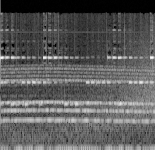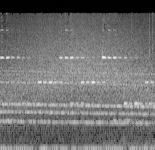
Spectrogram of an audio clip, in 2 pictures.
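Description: Acid/hard trance track in a breakdown: a held, bright synth chord of several high tones that sag slightly in pitch, with a noise sweep swelling toward the end and no kick drum.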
